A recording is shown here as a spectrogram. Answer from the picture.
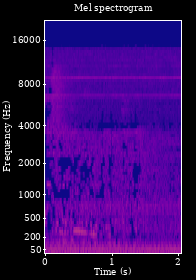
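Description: Steady low electrical mains hum under quiet room tone.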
